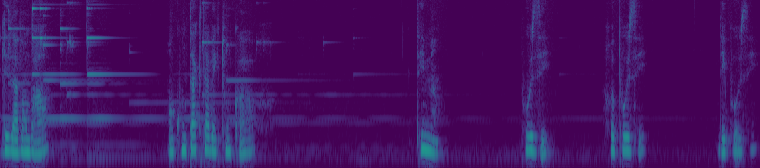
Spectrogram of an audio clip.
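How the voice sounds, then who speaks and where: A woman with a medium-pitched voice guides a relaxation session. She speaks soothingly and takes her time, letting phrases trail into soft breath. Music and chimes play clearly behind her. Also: steady tone, drawn-out words, long pauses. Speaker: yoga nidra guide. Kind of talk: guided meditation. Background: meditation music with chimes.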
